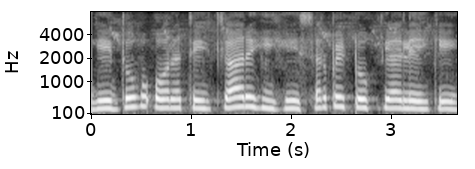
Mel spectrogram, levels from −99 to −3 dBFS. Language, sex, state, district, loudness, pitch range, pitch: Hindi, female, Delhi, New Delhi, -13 LUFS, 225-260 Hz, 245 Hz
